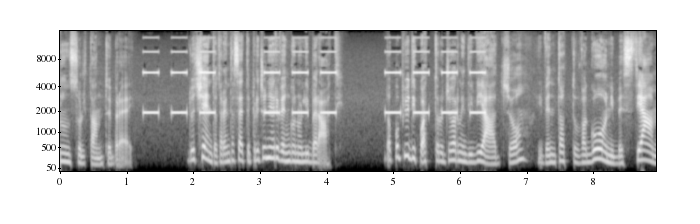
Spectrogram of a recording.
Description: Beep code, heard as beeps from a small speaker, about 1950 Hz, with speech in Italian. 3-3-4. In Phoenix BIOS tables: video failure.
